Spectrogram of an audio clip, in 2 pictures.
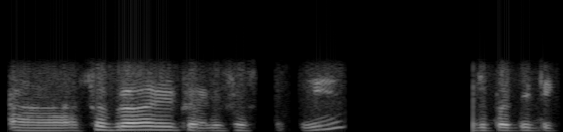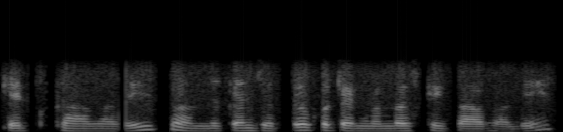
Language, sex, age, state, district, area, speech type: Telugu, female, 18-30, Telangana, Medchal, urban, conversation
